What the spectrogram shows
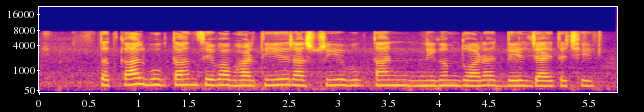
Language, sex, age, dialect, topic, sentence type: Maithili, female, 41-45, Southern/Standard, banking, statement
